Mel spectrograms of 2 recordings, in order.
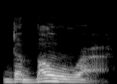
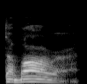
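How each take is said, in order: First: The middle vowel is an O sound. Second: The middle vowel is an A sound. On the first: This is how others pronounce it. The speaker calls it wrong. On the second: This is the original, shortened form. The speaker calls it right. "where it said like all shortened, just Dabara"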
